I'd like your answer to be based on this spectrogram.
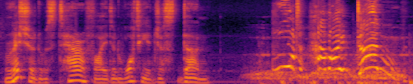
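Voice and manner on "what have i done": high and slow, aghast; horrified squeak. Acted. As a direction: gasp it out in horror. Richard horrified at the blinding.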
